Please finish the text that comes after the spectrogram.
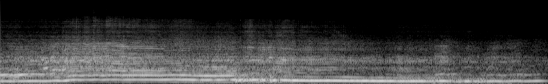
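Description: A Subaru all-wheel-drive rally car at the 2005 Targa Newfoundland road rally roars loudly and close. Its engine holds a steady, strong drone, rises in pitch midway, then eases back down as it runs past.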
